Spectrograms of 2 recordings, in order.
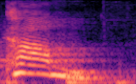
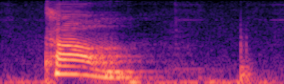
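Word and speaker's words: thumb: इसके अलावा थम, थम।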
